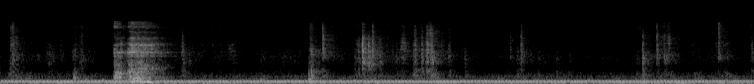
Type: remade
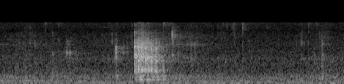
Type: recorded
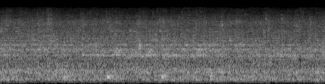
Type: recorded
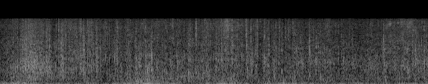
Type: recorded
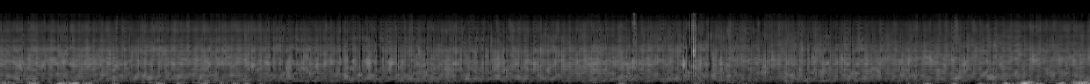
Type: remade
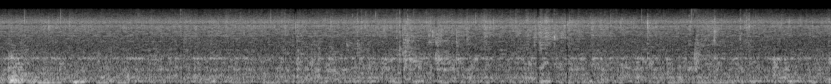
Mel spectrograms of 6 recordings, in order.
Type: recorded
